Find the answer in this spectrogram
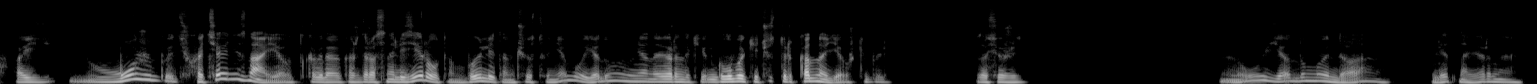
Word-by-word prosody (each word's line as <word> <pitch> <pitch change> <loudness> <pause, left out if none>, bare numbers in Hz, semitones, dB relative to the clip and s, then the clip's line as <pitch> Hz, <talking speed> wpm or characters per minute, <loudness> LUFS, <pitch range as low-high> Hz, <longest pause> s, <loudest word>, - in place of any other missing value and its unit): Ай 105 +2 -1 0.2
может 130 - +1
быть. 180 -9 -5
Хотя, 225 - +2
не 245 -1 -2
знаю, 180 - +3
я 95 +1 -3
вот 100 0 -8
когда 105 -2 0
каждый 105 +3 -2
раз 110 0 0
анализировал, 115 - +3
там 100 -1 -7
были 125 +2 +4
там 100 -1 -5
чувства, 105 0 -7
не 125 - -4
было, 180 -10 -2
я 110 +2 0
думаю, 170 -3 -3
у - - -2
меня, 135 -1 -2
наверно, 125 -1 +3
такие 110 +3 -5
глубокие 125 +1 +5
чувства 135 +3 -2
только 110 - -6
к - - -5
одной 145 -6 +6
девушке 100 +6 -5
были 110 -3 -12 0.9
за 105 -2 0
всю 105 +1 -1
жизнь. 100 0 -3 1.9
Ну, 110 - -4
я 135 -6 -2
думаю, 155 -1 -2
да, 100 +9 -3 0.6
лет, 105 +4 -4
наверно, 105 -1 -4
115 Hz, 155 wpm, -26 LUFS, 105-140 Hz, 1.9 s, одной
